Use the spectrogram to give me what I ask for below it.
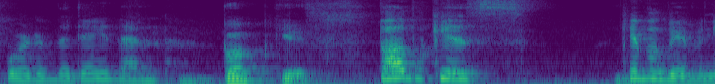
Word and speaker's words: bupkis: I said, bupkis. He said, what's bupkis? I said, nothing, because I'm a Jew. There's a sentence. Guess he couldn't tell. Bubkis.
